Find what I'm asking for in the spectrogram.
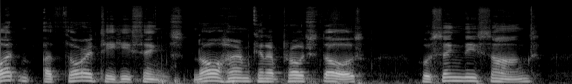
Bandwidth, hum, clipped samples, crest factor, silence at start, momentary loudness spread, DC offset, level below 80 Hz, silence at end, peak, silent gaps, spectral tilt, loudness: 16.5 kHz; none; under 0.1%; 16 dB; 0 s; 8 LU; under 0.1%; -50 dBFS; 0.35 s; -10 dBFS; none; -7 dB/octave; -26 LUFS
